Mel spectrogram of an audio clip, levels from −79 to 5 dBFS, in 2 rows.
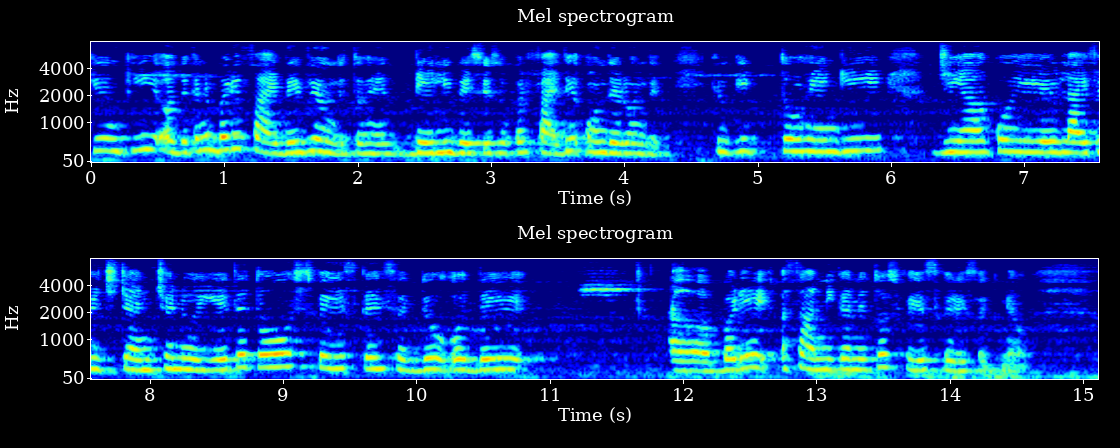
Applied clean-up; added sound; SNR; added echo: none; none; none; reverberation time 0.4 s.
